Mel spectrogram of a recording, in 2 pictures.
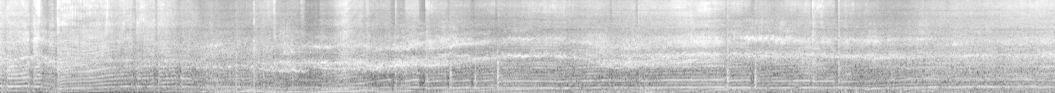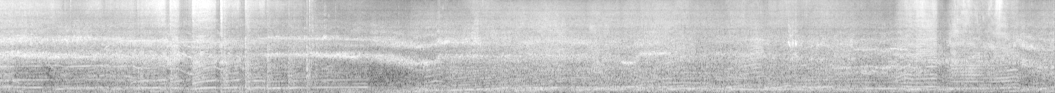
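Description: Drifting cars with engines revving hard, their pitch rising and falling again and again, while the tyres squeal and skid through long slides.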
